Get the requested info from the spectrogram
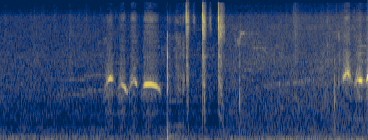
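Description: A person whistling short notes to call a dog: a few gliding whistles about a second in, a few sharp clicks, then a quick run of about six short whistles near the end.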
